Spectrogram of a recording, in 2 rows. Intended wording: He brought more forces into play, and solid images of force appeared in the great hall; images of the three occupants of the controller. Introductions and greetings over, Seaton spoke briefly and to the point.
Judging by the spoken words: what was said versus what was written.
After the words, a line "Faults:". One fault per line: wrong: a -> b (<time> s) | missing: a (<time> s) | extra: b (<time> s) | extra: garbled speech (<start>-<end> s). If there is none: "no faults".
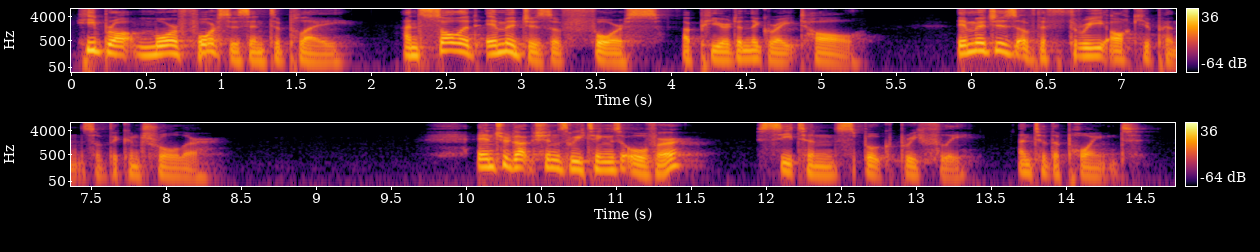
He brought more forces into play, and solid images of force appeared in the great hall; images of the three occupants of the controller. Introductions greetings over, Seaton spoke briefly and to the point.
Faults:
missing: and (10.7 s)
